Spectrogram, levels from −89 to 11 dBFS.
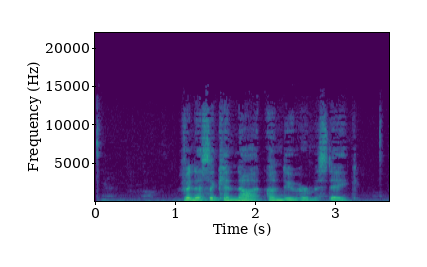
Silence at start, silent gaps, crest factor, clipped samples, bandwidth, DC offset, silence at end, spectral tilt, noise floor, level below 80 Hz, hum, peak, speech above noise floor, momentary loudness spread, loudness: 1.1 s; none; 20 dB; under 0.1%; 13.5 kHz; under 0.1%; 0.5 s; -6 dB/octave; -57 dBFS; -56 dBFS; none; -6 dBFS; 33 dB; 9 LU; -26 LUFS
